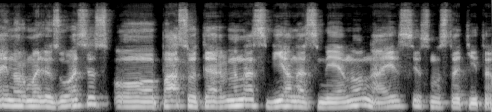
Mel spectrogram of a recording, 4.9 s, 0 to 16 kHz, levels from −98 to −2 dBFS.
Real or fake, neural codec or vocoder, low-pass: fake; vocoder, 44.1 kHz, 128 mel bands, Pupu-Vocoder; 14.4 kHz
